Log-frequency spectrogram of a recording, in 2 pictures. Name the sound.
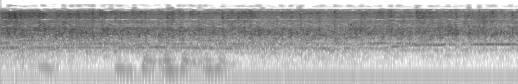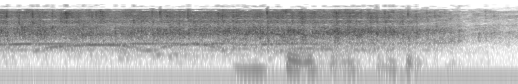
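clapping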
